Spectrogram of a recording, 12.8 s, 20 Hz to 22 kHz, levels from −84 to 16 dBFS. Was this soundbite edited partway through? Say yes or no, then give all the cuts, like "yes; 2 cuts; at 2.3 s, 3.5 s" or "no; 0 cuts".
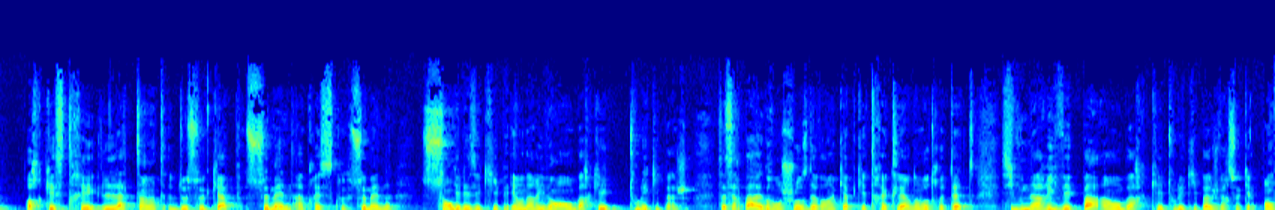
yes; 1 cut; at 4.5 s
